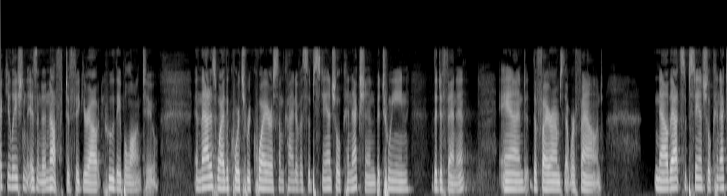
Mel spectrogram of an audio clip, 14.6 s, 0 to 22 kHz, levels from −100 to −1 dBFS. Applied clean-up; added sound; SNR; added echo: neural mask model Resemble Enhance denoiser.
